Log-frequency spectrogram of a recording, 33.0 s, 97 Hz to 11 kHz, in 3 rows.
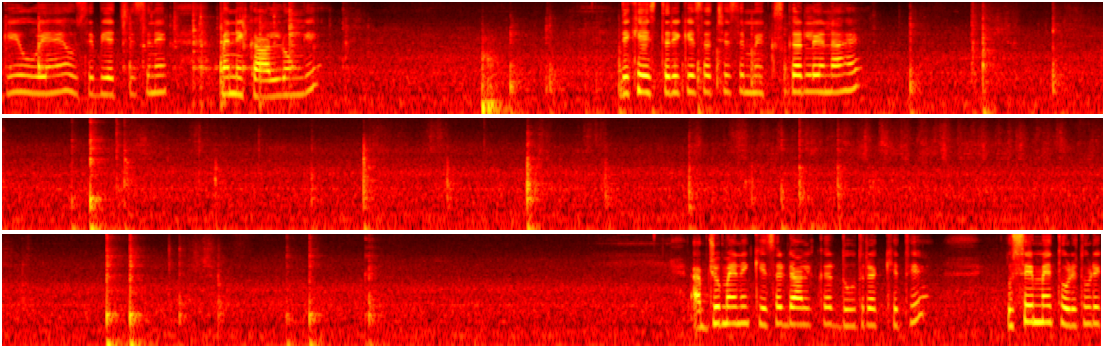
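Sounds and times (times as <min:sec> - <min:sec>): metal spoon scraping steel bowl: 0:00.4 - 0:03.7.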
